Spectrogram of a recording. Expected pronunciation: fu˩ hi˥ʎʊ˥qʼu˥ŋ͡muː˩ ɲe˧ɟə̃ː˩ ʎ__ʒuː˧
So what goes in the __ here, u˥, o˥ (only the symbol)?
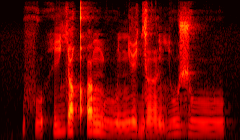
u˥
